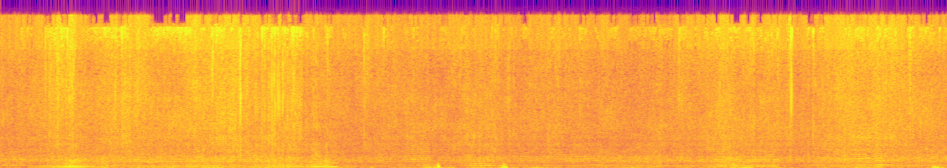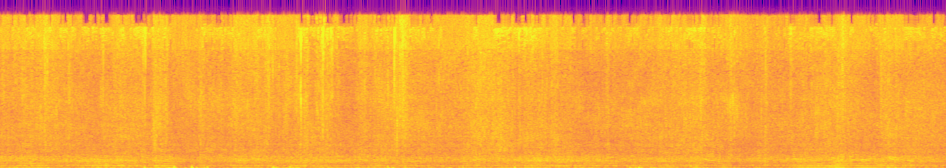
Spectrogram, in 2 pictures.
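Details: At a hive entrance, honey bees arriving with pollen and nectar fill the air with a dense, steady, low drone of overlapping wingbeats.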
